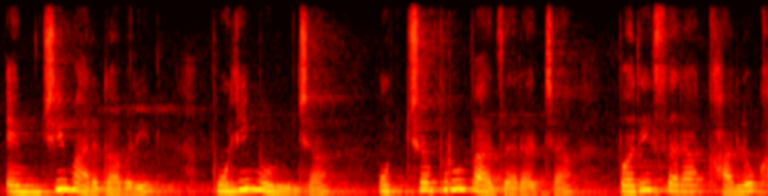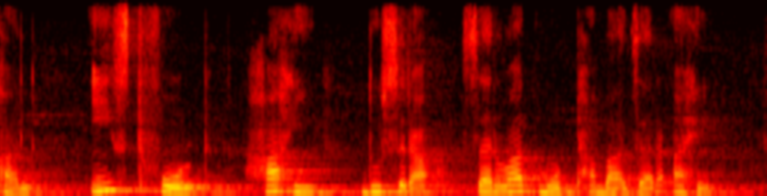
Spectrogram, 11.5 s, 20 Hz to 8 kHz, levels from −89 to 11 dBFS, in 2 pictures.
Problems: background sounds at intervals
